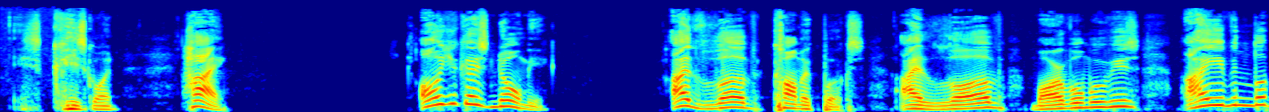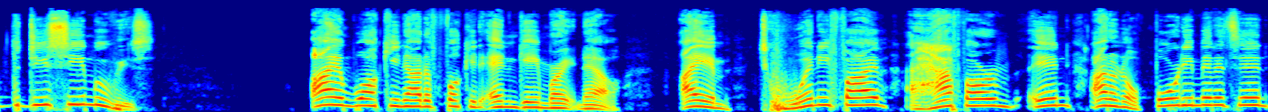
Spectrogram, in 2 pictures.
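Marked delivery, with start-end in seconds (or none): 1.4-19.0 put-on angry yelling rant, higher. Retelling a video review of a movie: imitating an angry yelling reviewer. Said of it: "he just looked so angry, like, yelling at the camera".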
